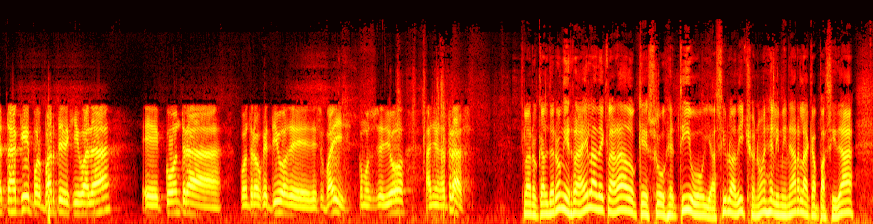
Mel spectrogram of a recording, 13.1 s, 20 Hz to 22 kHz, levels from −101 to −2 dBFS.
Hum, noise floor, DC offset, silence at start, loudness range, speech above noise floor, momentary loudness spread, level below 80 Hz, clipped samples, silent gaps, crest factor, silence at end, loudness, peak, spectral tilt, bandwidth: none; -55 dBFS; under 0.1%; 0 s; 4 LU; 36 dB; 7 LU; -50 dBFS; under 0.1%; none; 14 dB; 0 s; -19 LUFS; -4 dBFS; -6.5 dB/octave; 11.5 kHz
